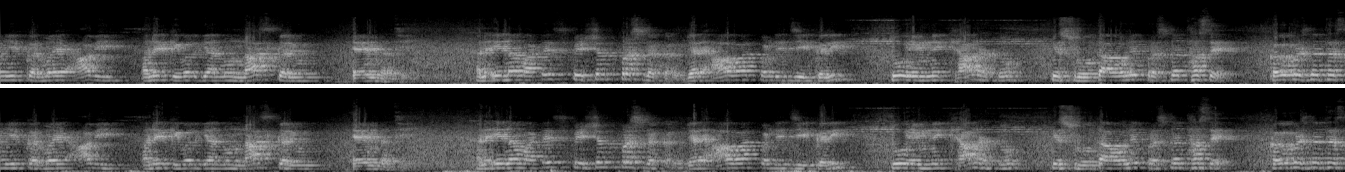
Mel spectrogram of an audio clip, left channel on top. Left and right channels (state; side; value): normal; both; correlation 0.55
